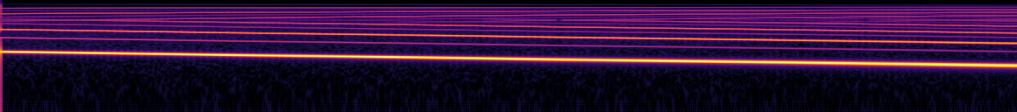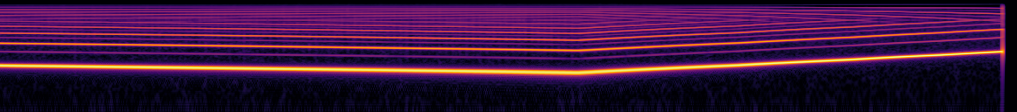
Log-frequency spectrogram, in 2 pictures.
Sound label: siren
